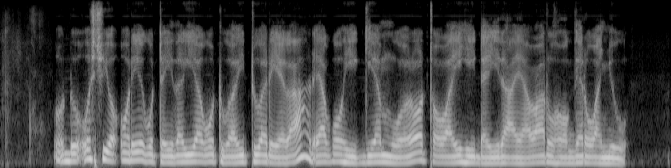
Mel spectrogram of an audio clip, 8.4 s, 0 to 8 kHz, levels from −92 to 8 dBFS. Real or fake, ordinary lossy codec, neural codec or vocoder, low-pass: fake; none; codec, 16 kHz, 4 kbps, FunCodec, trained on LibriTTS, 50 frames a second; none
